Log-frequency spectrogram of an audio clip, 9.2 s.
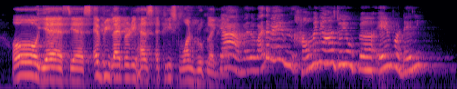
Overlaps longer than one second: none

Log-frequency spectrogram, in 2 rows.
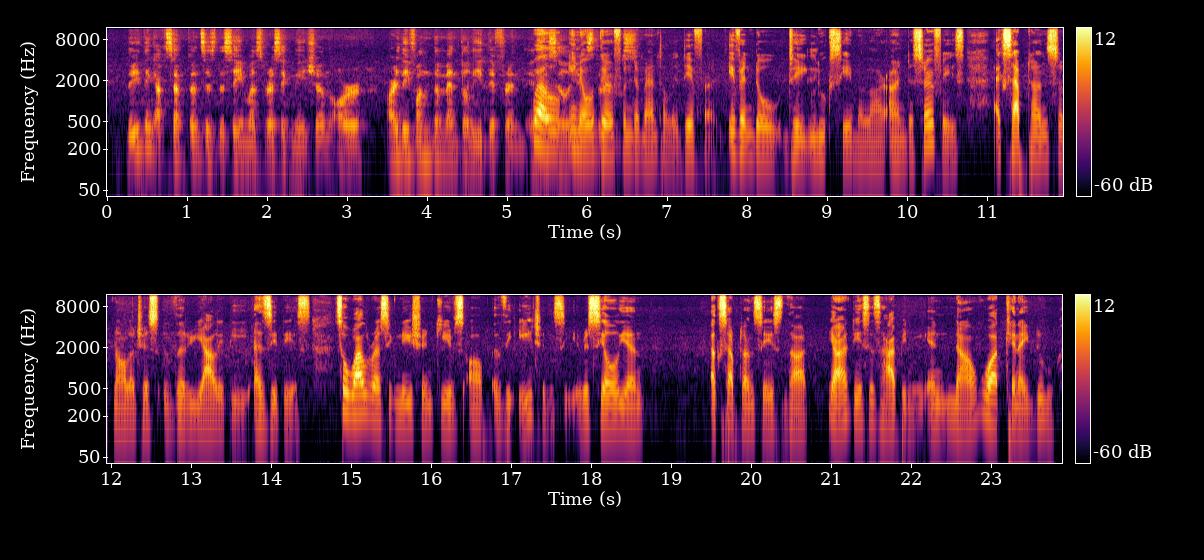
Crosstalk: present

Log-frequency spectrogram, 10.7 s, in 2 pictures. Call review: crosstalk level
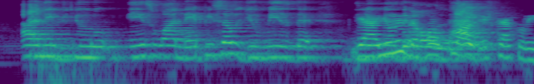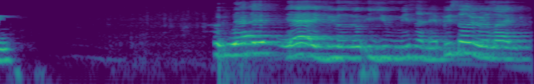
present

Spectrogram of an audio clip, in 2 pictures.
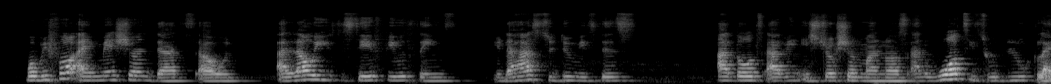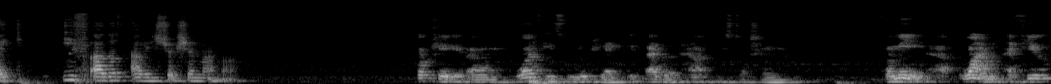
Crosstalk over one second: none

